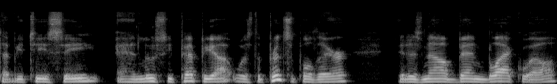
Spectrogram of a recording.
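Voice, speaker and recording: A man's dark, mellow tone at medium pitch, with ordinary pitch variation, in a dry, close sound with no echo. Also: fairly slow pace. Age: 70s. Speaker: professor. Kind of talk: casual chat. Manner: halting.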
